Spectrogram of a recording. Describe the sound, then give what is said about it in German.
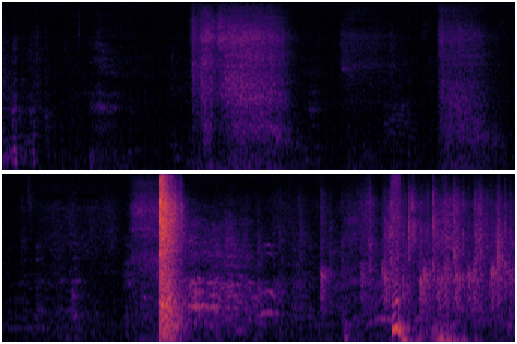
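A balloon bursts with a single sharp, loud pop partway through, following quiet rustling and breathy noises, with muffled voices and commotion continuing right after the bang. “dann wird es dir irgendwann gehen wie diesem Luftballon”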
